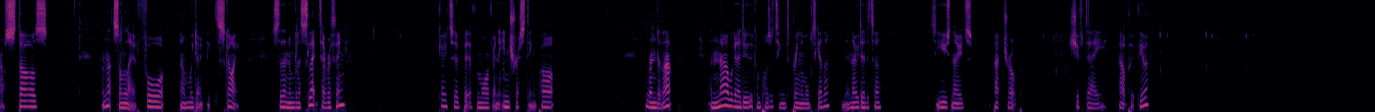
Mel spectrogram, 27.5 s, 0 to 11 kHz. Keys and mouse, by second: 2.9 click, 4.0 click, 6.1 1, 6.6 shift+2, 7.1 shift+3, 7.7 shift+4, 8.4 click, 8.9 click, 10.1 alt+a, 11.6 click, 13.7 F12, 14.7 click.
